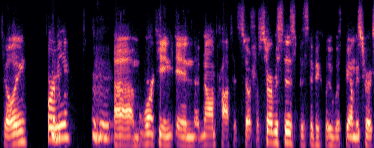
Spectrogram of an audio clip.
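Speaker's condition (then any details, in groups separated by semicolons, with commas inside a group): No condition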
